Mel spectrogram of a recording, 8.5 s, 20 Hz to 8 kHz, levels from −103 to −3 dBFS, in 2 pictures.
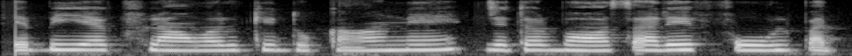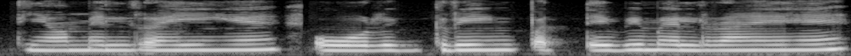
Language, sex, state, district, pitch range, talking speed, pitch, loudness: Hindi, female, Maharashtra, Pune, 240-255 Hz, 155 wpm, 245 Hz, -25 LUFS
